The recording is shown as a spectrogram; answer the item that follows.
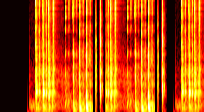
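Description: Typing on a computer keyboard: quick runs of keystroke clicks with short pauses between them, starting just under a second in.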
